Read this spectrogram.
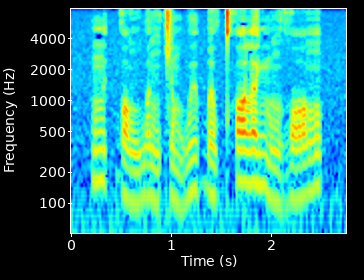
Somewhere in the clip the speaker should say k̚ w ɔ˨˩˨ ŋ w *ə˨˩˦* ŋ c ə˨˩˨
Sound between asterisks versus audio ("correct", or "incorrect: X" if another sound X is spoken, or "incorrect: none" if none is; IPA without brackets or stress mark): correct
